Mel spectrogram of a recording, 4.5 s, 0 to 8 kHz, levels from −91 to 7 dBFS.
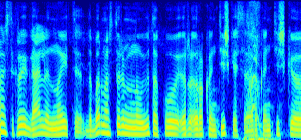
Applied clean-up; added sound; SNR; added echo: none; Zipper (clothing); 7 dB; none.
